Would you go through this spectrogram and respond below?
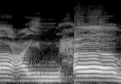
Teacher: দেখেন আপনি আইন আর হা, হলকের মধ্যখান থেকে হইতেছে।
